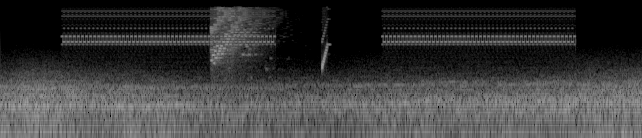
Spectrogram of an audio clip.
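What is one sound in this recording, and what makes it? A rapid electronic ticking tone sounds as a game's score counts up.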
